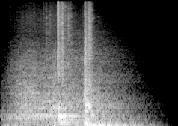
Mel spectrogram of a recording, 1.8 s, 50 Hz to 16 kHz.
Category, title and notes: Sound effects > Other mechanisms, engines, machines
Closing the metal drawer 002
A crisp, resonant recording of a metal drawer being closed. Recorded with minimal background noise, the sound is ideal for use in Foley, sound design, ambiance creation, and mechanical transitions.
action, clank, noise, cabinet, pull, shut, storage, sliding, mechanical, close, handle, drawer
